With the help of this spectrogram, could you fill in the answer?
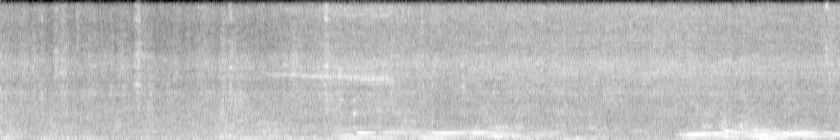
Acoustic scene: subway station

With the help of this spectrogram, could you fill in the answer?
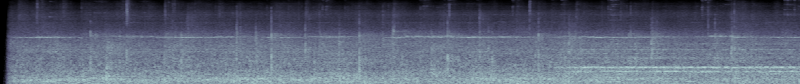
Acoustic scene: subway station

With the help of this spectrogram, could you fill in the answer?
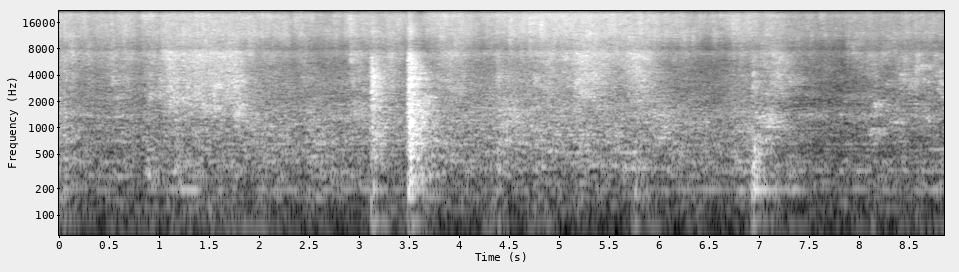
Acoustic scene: restroom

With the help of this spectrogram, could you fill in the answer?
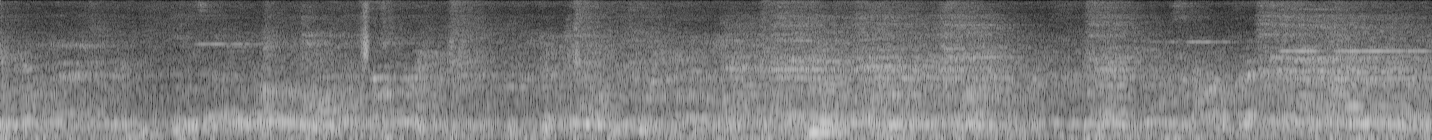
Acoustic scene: subway station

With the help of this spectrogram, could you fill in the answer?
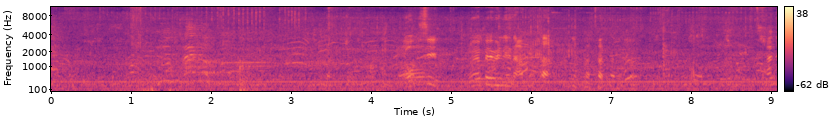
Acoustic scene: park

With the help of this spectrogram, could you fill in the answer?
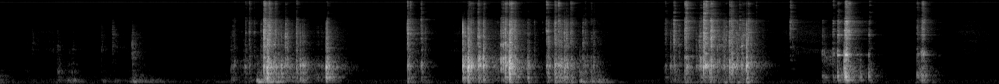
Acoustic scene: kitchen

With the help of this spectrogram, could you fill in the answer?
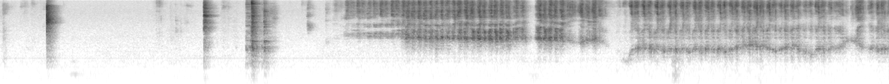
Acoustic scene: restroom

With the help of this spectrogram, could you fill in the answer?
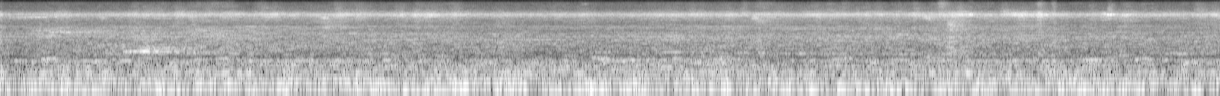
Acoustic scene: subway station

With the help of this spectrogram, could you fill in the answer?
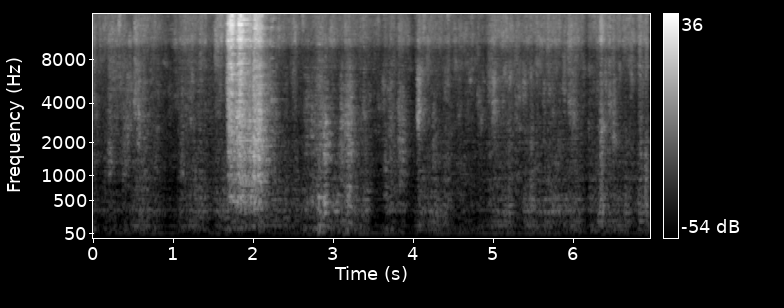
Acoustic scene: kitchen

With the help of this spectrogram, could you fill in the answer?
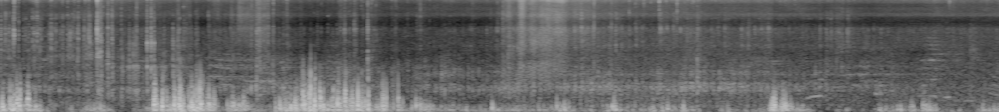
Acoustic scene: park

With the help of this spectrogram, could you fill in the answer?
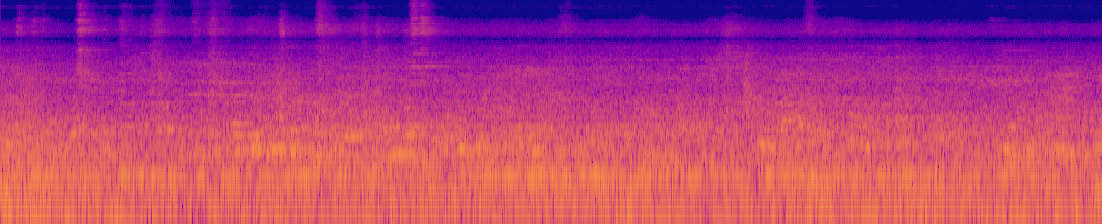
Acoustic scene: cafe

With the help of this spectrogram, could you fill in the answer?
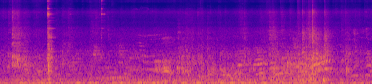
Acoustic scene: restaurant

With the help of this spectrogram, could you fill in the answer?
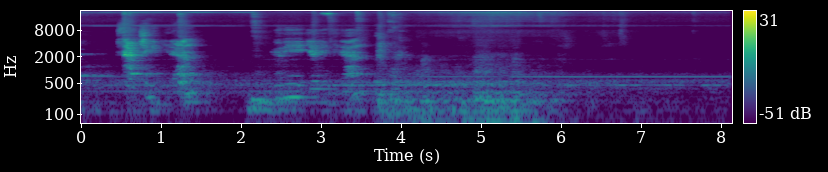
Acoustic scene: elevator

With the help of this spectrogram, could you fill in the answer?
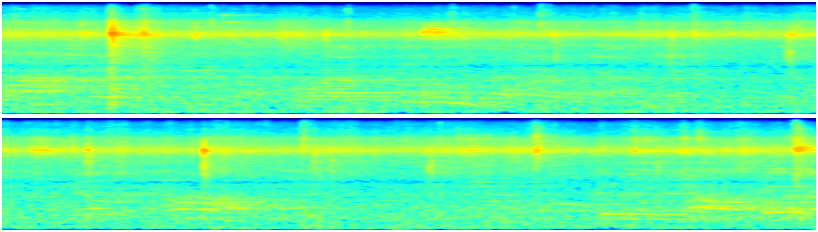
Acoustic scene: subway station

